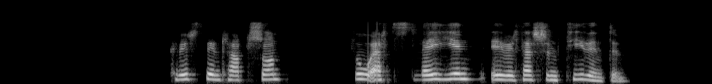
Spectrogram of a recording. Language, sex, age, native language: Icelandic, female, 40-49, Icelandic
